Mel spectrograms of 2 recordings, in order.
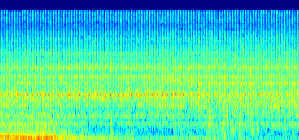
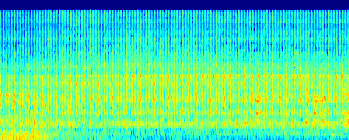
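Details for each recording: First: Isuzu Panther diesel, hot, idling after repair: even clatter of about three beats a second with no misses. Only faint, normal smoke comes from the dipstick with no spraying; the fuel filter was replaced and the repair is finished. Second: Isuzu Panther diesel, still cold, idling after repair: a sharp, regular ticking knock of about two per second that sounds like over-advanced timing. It was retarded slightly and sounds better; the regulating valve is suspected but unconfirmed.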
